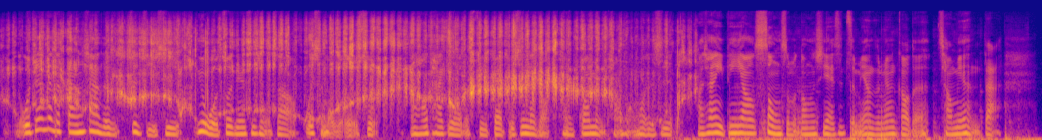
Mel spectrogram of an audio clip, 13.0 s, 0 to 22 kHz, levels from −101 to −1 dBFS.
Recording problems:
household noises; very loud; throughout; 3 dB above the speech

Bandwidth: 15.5 kHz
